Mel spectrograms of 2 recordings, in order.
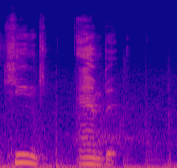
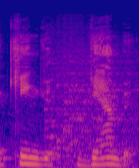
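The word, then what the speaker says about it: Kingambit: No, because it's King Ambit. King Ambit. But people will say King Gambit.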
